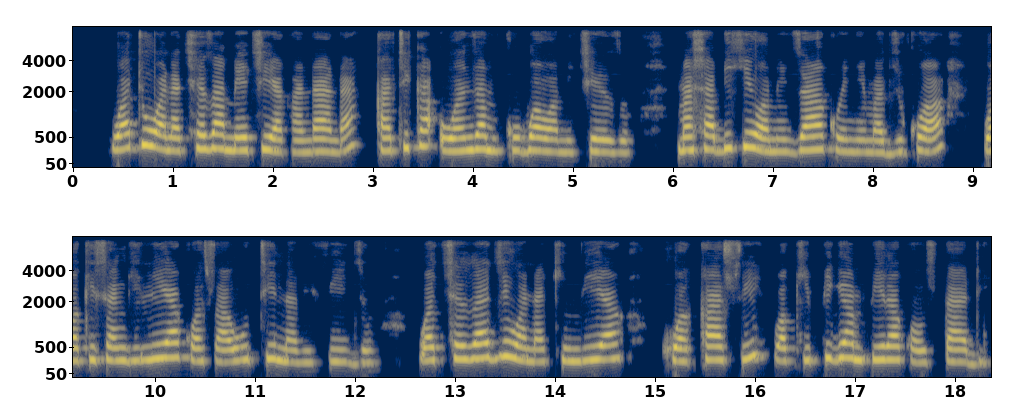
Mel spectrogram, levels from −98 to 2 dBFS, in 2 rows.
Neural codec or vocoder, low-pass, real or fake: autoencoder, 48 kHz, 128 numbers a frame, DAC-VAE, trained on Japanese speech; 7.2 kHz; fake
